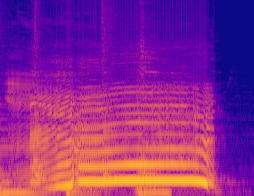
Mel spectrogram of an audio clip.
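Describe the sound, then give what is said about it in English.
A single loud cow moo, rising in pitch and then holding a steady bellowing tone for over a second before cutting off, with no other sounds around it. “The butter you put on your toast in the morning comes from cream, which comes from cows.”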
